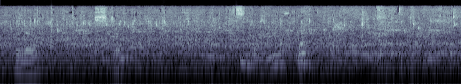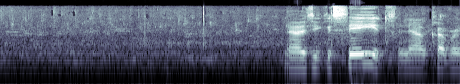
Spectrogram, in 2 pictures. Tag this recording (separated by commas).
Speech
